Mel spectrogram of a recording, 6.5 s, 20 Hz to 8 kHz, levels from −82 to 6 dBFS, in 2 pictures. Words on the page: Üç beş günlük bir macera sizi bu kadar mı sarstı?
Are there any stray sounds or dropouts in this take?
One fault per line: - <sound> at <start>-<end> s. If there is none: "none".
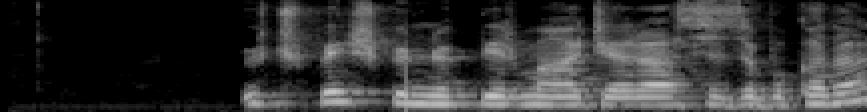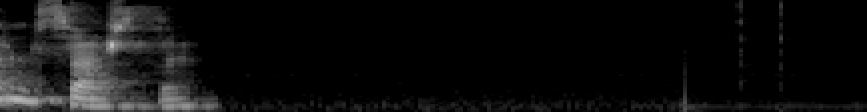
none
